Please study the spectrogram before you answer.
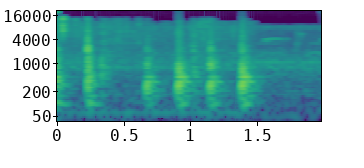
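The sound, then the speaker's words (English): Knocking on an apartment door: five dull, solid knocks, a single knock followed by a pause and then four evenly spaced raps, loud and alone. “he walks up some stairs, then knocks on the door of Unit 206.”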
